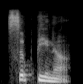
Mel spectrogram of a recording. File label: "subpoena", Indian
